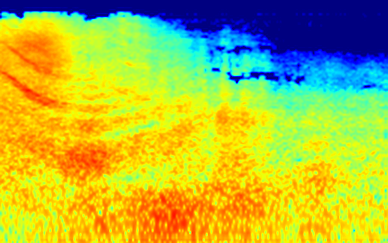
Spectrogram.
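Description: A loud, steady jet roar of an airplane taking off, with deep rumbling, while a high whine sweeps downward in pitch across several seconds, then the noise eases slightly toward the end. No one speaks.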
